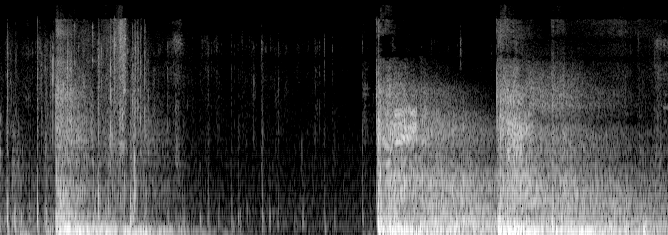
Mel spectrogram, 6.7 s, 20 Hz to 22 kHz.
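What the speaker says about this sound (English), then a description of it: "Throwing flashbang." A flashbang thrown in a Counter-Strike 2 match: light in-game movement gives way to a brief near-silence, then two loud, sudden bursts with a ringing, hissing tail.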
